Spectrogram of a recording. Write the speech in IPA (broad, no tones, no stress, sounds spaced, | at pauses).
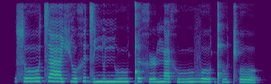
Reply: s oː t͡s aː ç o x ə d͡z ə ɲ o ɲ uː ǃ ə x ə˞ ŋ a x uː v oː ǃʼ u cʰ o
